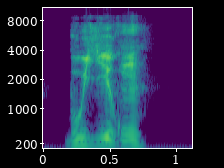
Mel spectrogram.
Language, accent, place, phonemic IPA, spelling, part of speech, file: French, France, Lyon, /bu.ji.ʁɔ̃/, bouillirons, verb, LL-Q150 (fra)-bouillirons.wav
- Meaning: first-person plural future of bouillir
